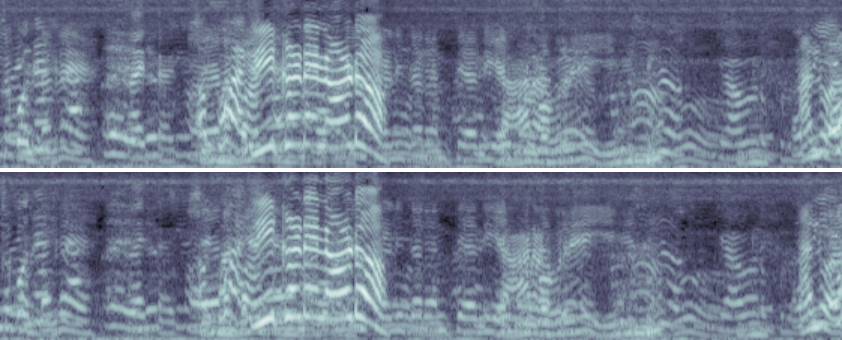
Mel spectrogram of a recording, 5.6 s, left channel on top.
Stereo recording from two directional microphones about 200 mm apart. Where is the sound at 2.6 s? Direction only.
55° right (ahead or behind).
